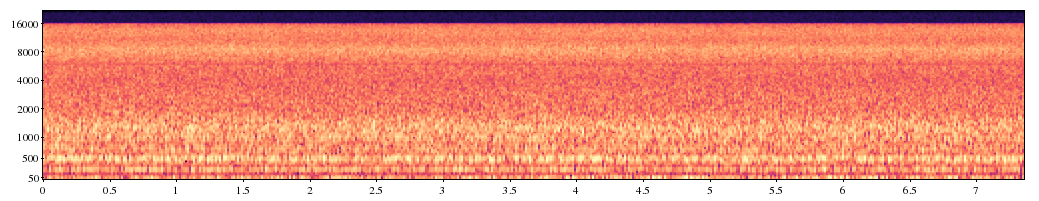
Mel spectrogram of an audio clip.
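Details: Continuous buzz of honey bees around hives as honey is taken off for jarring, a dense, level drone holding steady for the whole stretch with no breaks.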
